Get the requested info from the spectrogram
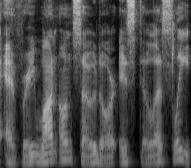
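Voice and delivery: put-on robotic AI voice. Mocking a line from the show for sounding like an AI: imitating a robotic AI voice. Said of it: "why is he saying this like a, like an A I?".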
